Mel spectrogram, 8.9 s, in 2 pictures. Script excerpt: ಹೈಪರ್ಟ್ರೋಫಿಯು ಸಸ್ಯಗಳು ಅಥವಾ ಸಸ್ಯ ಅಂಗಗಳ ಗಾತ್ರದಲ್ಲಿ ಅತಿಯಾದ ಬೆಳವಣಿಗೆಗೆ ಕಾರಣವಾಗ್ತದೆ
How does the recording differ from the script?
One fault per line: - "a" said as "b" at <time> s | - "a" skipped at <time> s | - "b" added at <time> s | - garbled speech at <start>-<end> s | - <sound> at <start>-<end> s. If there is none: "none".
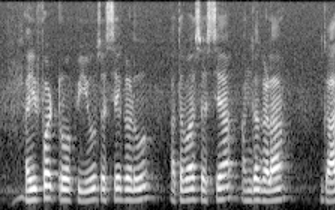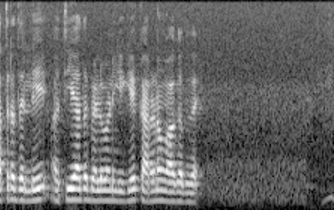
none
